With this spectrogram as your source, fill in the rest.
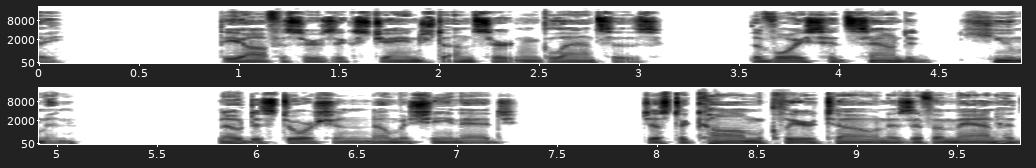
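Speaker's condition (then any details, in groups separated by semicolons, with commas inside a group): No condition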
